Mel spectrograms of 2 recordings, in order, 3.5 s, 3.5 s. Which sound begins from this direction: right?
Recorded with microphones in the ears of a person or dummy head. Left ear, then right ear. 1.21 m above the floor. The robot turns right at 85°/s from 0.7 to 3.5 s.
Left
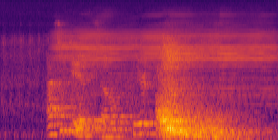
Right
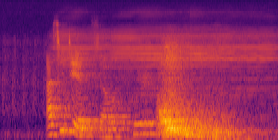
A woman speaking, at 0.6 s.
